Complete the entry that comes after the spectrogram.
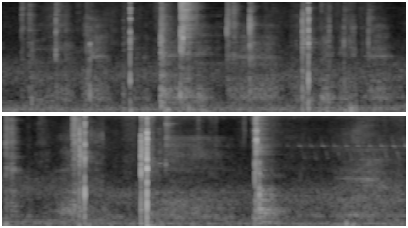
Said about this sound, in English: We snip it off with these bolt cutters.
